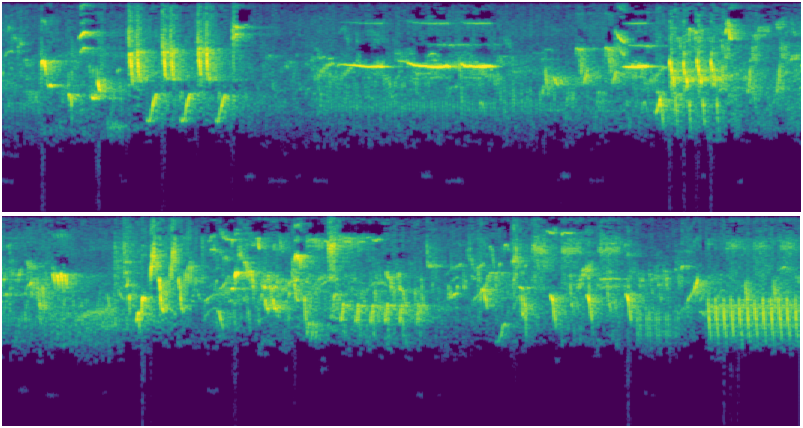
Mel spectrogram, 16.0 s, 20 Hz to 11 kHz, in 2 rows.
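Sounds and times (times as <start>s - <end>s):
bird singing: 0.0s - 15.9s.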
